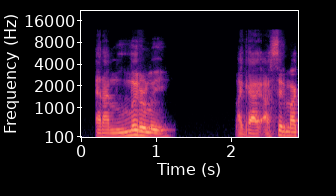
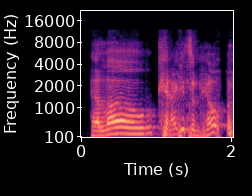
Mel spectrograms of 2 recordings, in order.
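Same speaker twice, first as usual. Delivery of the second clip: calling out for help; 7 semitones higher, 4 dB louder, slower than usual. Retold or imitated. Calling out for ignored service.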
